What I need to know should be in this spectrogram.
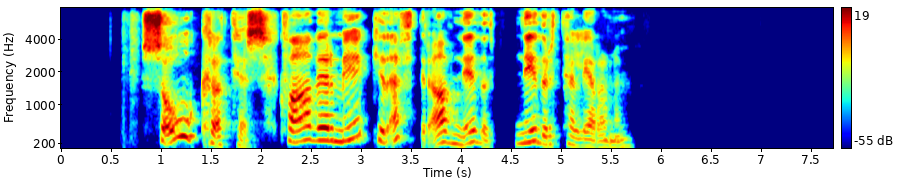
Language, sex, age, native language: Icelandic, female, 50-59, Icelandic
